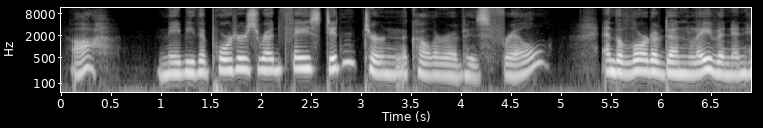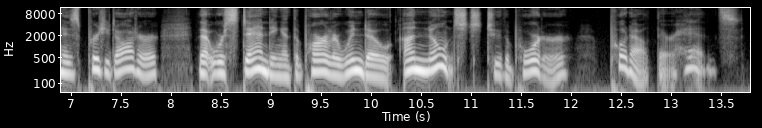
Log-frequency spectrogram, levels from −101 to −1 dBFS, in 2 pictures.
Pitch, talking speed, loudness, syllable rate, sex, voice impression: 200 Hz, 160 wpm, -19 LUFS, 4.3 syllables/s, female, feminine, middle-aged, tensed, powerful, bright, clear, intellectual, calm, slightly friendly, elegant, lively, slightly sharp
